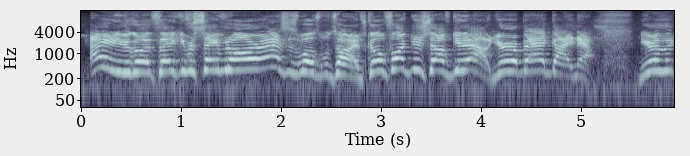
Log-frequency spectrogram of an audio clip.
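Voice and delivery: hammed-up impression of a rude boss throwing him out; mocking the commander. Streamer mimicking the commander's eviction speech, mock yell. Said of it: "He's like".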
